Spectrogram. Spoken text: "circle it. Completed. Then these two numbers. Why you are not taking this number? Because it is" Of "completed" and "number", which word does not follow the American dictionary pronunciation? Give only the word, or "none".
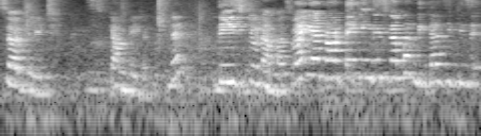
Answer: completed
